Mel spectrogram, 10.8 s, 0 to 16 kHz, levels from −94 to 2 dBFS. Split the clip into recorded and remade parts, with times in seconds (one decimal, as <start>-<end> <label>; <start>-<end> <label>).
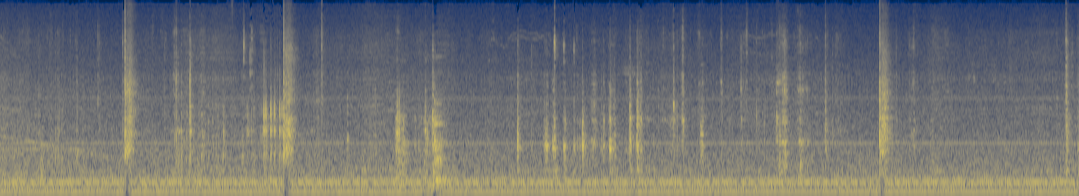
0.0-10.8 recorded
